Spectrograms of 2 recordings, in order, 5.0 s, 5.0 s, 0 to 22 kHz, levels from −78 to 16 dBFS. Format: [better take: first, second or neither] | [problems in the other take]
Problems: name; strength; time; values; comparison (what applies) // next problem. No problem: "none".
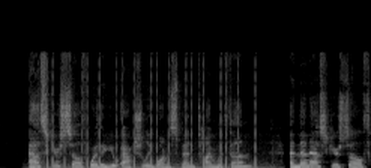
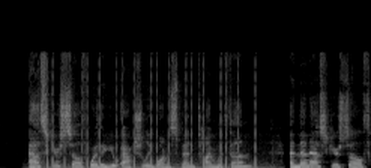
neither | phone ringing; noticeable; until 3.5 s; peak 8 dB below the speech; the same in both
